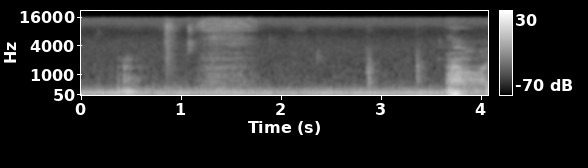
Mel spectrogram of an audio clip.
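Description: Steady low hum of room noise with a few faint ticks, and a short, low, grunt-like voiced sound near the end.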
